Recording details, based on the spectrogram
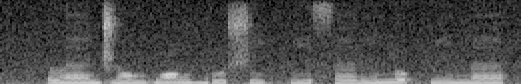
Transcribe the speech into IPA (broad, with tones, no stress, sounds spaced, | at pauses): l ɛ̃˨ d͡ʒ ɔ̃˨ ɡ͡b ɔ̃˧ ɡ͡b u˨ ʃ i˨ k͡p i˨ s ɛ̃˨ ɾ ĩ˨˦ n o˦˨ k͡p ĩ˨˦ n ɛ̃˦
